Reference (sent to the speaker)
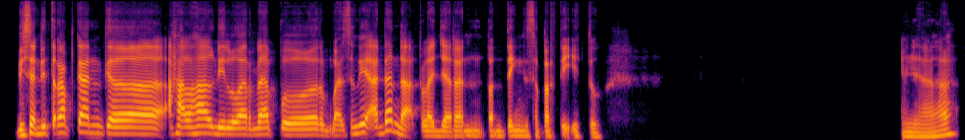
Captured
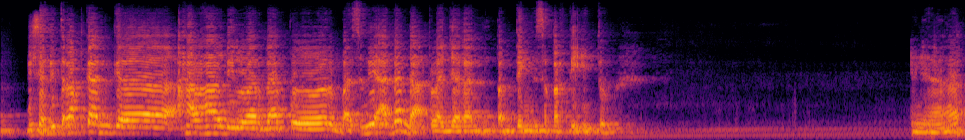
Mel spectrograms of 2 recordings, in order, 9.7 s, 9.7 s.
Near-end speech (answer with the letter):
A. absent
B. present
A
